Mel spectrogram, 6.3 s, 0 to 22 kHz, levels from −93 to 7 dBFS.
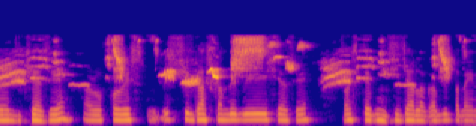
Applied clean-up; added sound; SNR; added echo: classical method log-MMSE.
